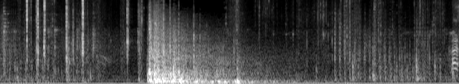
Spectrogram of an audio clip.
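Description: A grenade explodes in a video game, a sudden heavy boom that rumbles for about a second amid scattered sharp clicks and distant game sounds.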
